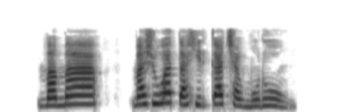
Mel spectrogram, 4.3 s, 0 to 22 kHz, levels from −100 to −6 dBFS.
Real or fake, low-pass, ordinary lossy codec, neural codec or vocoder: real; 7.2 kHz; MP3, 32 kbps; none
